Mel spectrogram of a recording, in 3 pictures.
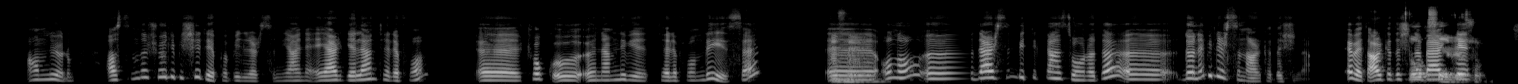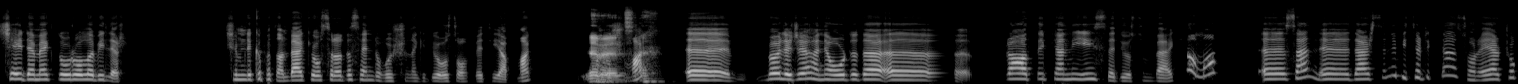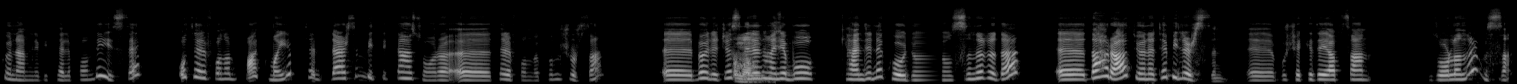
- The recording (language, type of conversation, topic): Turkish, advice, Sosyal medya ve telefon kullanımı dikkatinizi nasıl dağıtıyor?
- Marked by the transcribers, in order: distorted speech; other background noise; scoff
